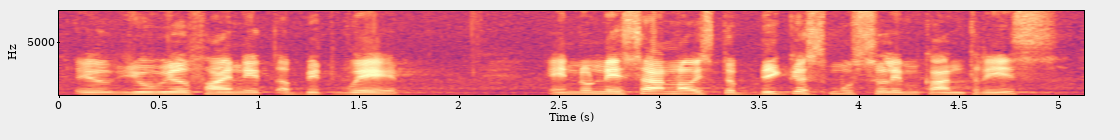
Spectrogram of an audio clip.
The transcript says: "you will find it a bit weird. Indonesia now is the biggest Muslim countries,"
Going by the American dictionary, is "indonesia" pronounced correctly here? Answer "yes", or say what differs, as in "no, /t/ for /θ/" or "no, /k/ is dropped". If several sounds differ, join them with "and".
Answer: no, /s/ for /ʒ/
